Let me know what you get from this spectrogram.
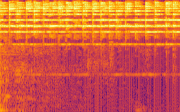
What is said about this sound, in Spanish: Qué de campana hoy, ¿no?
